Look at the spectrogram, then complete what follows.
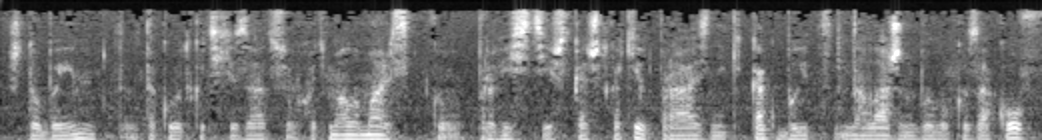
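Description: A man's voice: deep voice, little pitch movement, moderate pace, creaky, hardly any pauses, warm tone, a little hiss or hum. A man speaking earnestly about faith, explaining in a pious, careful way. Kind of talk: talk show conversation.

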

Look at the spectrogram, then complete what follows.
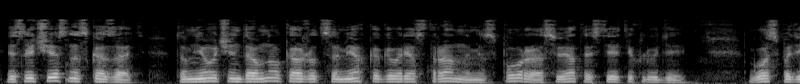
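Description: A man's voice: medium pitch, darkish tone. A man reading listeners' letters aloud as scripted radio narration.

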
